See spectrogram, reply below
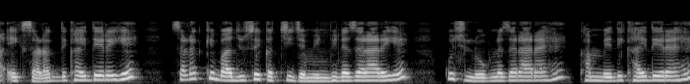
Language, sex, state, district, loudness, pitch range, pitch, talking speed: Hindi, female, Bihar, Purnia, -16 LUFS, 180-225 Hz, 185 Hz, 245 wpm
